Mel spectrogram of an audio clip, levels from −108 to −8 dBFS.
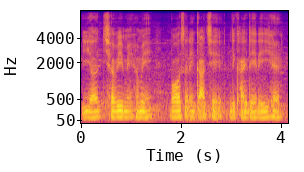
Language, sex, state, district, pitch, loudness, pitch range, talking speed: Hindi, male, Assam, Kamrup Metropolitan, 105 Hz, -19 LUFS, 100-110 Hz, 160 wpm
